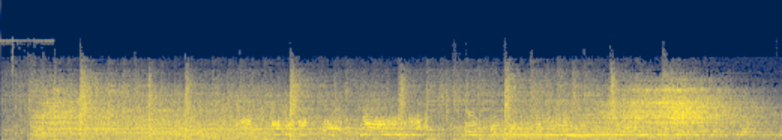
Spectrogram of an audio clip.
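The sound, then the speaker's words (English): A loud, steady engine drone with a deep rumble and strong tonal hum runs throughout, shifting slightly in pitch partway through as a tow truck carrying a sedan on the back pulls away. “He calmly gets into the driving seat of the truck. To the anguish of the truck driver, the detective pulls away with the sedan on the back.”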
